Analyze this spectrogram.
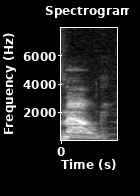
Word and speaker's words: Smaug: a lot more about Smaug, and yes, it's pronounced Smaug.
